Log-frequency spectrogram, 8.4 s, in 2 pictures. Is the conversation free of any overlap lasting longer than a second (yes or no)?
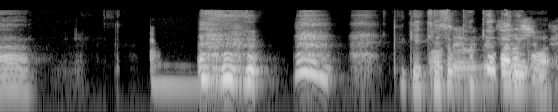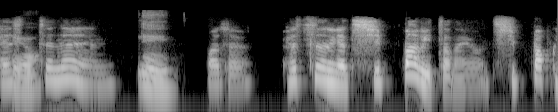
no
